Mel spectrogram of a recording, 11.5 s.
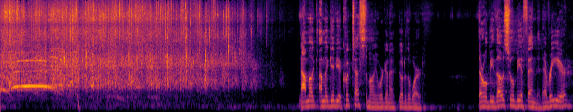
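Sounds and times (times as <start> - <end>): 
audience golf clap: 0.0 - 5.5
speech: 6.0 - 8.6, 9.6 - 11.4.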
